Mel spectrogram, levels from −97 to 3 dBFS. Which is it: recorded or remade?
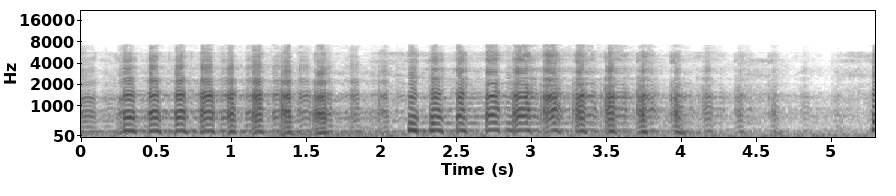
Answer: recorded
